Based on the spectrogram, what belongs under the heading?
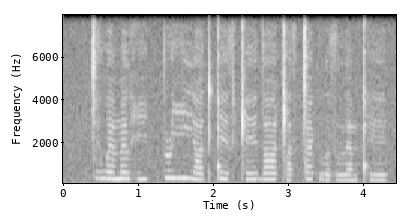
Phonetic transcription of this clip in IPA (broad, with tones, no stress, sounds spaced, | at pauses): ǀ ɛ̤˧ w æ˧ m æ˦ l h i˧ | t ɹ iː˧ j aː˨ tʲ ǃ ɪː˦˨ s ǁ ɪː˨˦ d aː˧ ǁ a˨ s ǀ æ˦ k r ɤ˨ s lː æ˧ m ǃʰ ɪː˧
